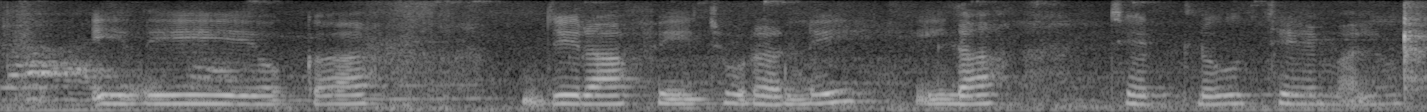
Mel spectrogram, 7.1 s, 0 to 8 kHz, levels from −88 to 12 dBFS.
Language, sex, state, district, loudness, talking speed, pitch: Telugu, female, Andhra Pradesh, Visakhapatnam, -24 LUFS, 75 wpm, 225 Hz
